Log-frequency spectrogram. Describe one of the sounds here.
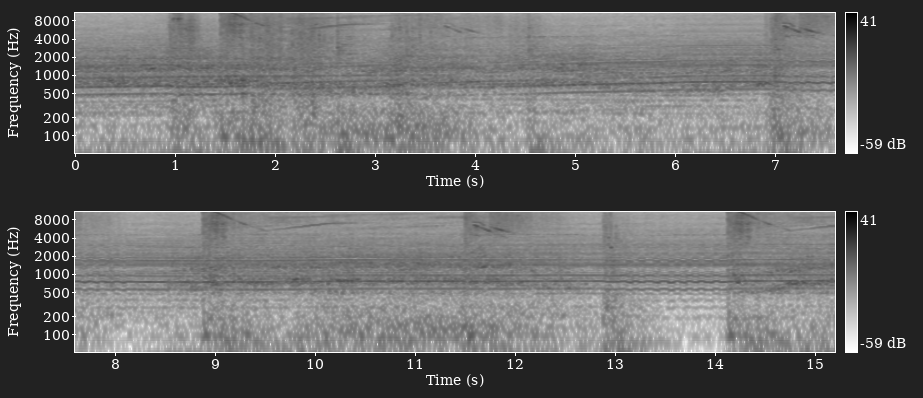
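Whooshing bursts sound as a car boosts.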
